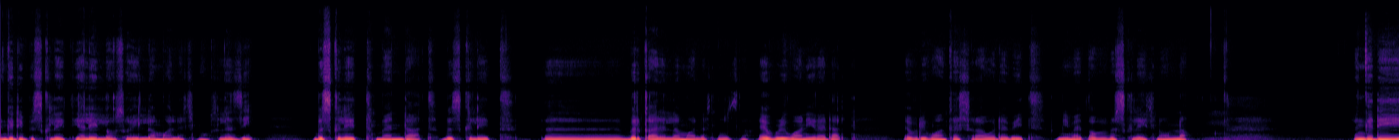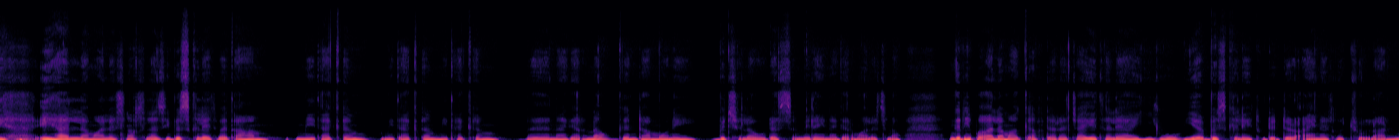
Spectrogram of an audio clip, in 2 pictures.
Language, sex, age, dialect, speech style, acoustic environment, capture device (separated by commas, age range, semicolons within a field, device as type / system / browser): Amharic, female, 25-34, Ethiopia - Addis Ababa, relaxed, silence, mobile / Linux / Chrome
